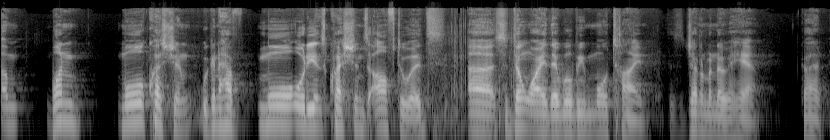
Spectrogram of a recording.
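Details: Adult male speaker; normal voice.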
